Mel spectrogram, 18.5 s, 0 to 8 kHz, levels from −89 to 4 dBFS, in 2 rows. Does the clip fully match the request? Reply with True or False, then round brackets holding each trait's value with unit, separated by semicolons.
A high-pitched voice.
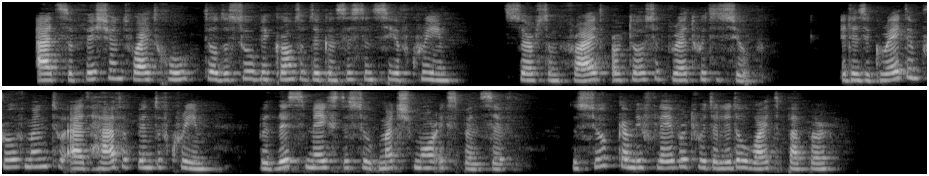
True (235 Hz)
